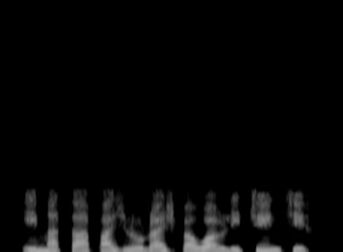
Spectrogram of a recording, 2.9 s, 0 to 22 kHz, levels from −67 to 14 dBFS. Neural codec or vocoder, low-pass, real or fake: codec, 24 kHz, 0.5 kbps, DualCodec; 5.4 kHz; fake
